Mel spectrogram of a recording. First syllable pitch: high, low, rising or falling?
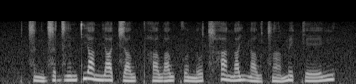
low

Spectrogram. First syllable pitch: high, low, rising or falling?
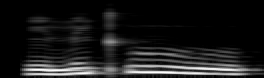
low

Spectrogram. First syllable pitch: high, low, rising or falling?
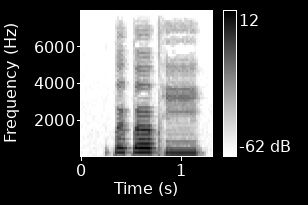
high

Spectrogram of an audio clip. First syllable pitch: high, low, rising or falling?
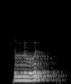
rising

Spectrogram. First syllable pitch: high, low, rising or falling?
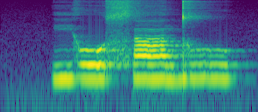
low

